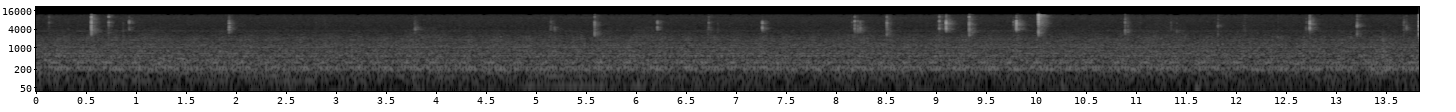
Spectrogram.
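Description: A solid, hand-sized purple and white striped bar of soap, held in fingers with long nails, has its surface scored by a thin needle or blade in repeated scratch strokes. Many short, sharp, bright clicks and ticks stand out irregularly over a quiet, steady hiss, each dying away almost at once.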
